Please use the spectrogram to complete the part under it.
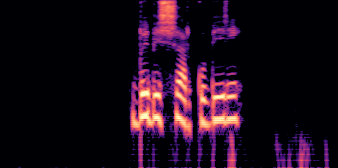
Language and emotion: Russian, neutral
